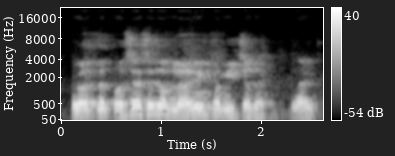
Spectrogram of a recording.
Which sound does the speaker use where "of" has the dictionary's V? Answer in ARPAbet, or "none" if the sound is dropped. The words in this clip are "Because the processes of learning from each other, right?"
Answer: V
